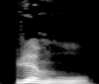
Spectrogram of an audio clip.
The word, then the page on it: 任务: Chinese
